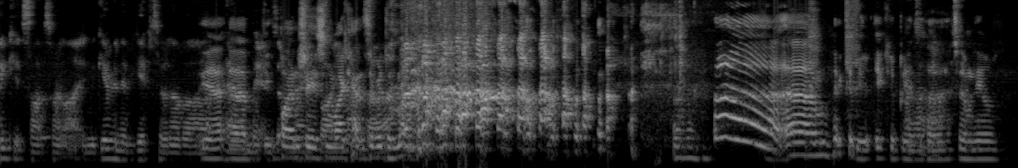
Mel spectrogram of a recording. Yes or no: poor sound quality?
yes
